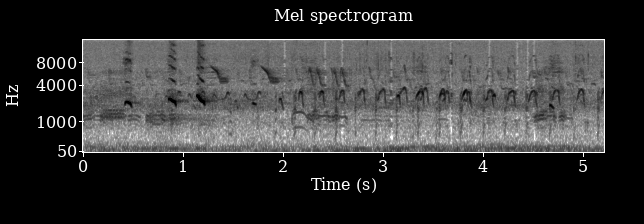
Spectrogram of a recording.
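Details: Father osprey at the nest, recorded by a nest camera: three loud, sharp rising whistles, then a long, quieter series of rapid arched cheeping notes over a low background hum.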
